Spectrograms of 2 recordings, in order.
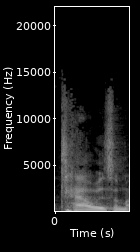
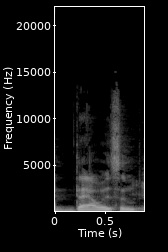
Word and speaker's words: Taoism: So it's pronounced with a D, is it? Like, some people say Taoism, others say Taoism. – Right. – And I don't know whether it's to do with the sound of the Chinese language and how they say it, but I think they tend to say Tao rather than Tao with a hard T.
